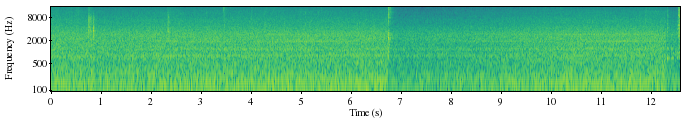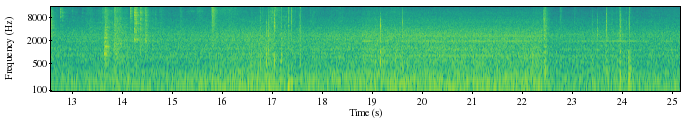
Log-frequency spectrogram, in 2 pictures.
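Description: Steady hum of kitchen machinery, such as ventilation fans, with a faint high steady tone, and a few light clinks of utensils and dishes. The background hum drops abruptly in level a few times.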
